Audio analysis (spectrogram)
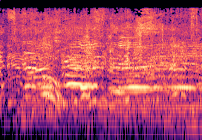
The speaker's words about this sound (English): We got out at the Smithsonian Metro Station and made our way to the Washington Monument. For a cold day in January, it was a decent crowd. There was a lot happening.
